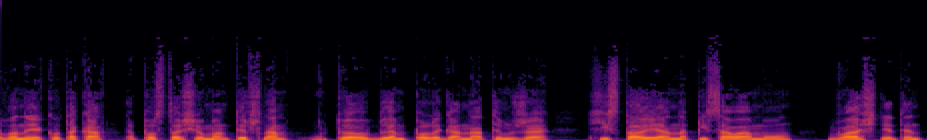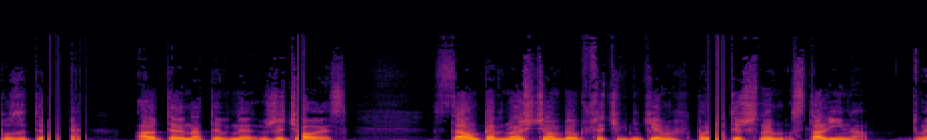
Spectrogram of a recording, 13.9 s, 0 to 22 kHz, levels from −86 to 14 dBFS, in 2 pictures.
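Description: Speech drops to silence at 7.27–7.59, 9.18–9.22 and 12.26–12.40 s, likely a Bluetooth dropout. It resumes further on rather than where it stopped, unlike a stall.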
